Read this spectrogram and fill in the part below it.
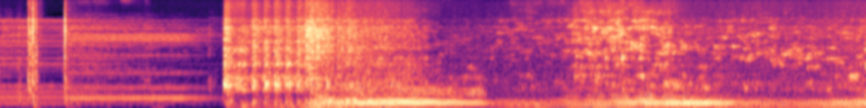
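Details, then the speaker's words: Plymouth Sundance after fresh tune-up, timing belt and water pump: brief cranking, then loud but steady, even running with no knocks or misses; earlier cut out when revved, vacuum leaks remain; normal start and idle. "Loud but smooth. I don't know how obnoxious it is to you guys, but sounds good. Yeah, she's obnoxiously loud. However, runs fine."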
